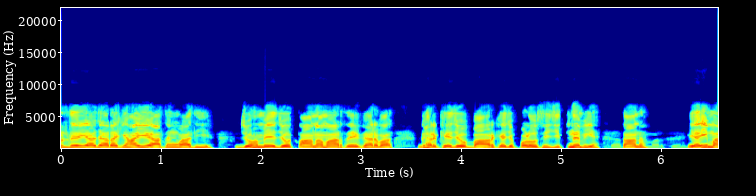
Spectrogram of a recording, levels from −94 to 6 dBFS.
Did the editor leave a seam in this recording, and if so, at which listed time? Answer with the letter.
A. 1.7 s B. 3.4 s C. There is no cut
A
